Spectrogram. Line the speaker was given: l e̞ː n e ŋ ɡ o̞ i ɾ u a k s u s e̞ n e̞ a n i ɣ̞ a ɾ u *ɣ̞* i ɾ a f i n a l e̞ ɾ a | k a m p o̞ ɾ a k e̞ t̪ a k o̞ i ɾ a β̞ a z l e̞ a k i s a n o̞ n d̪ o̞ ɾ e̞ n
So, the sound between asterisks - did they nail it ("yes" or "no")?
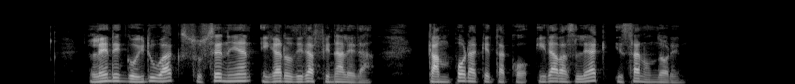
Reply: no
